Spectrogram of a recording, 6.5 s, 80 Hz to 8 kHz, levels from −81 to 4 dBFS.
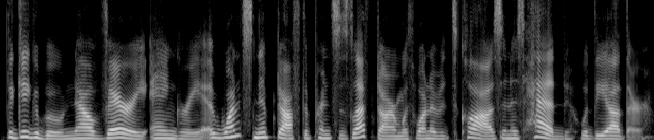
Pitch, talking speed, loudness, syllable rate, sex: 210 Hz, 220 wpm, -19 LUFS, 5.1 syllables/s, female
